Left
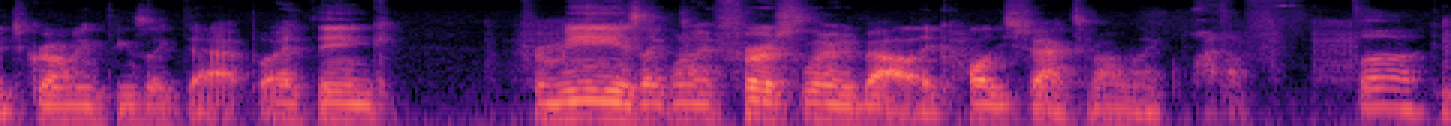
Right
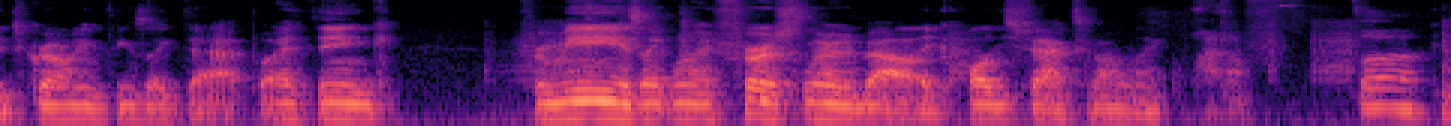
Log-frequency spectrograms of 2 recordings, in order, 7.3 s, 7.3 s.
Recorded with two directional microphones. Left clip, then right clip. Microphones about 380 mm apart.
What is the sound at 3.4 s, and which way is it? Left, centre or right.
Speech, centre.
